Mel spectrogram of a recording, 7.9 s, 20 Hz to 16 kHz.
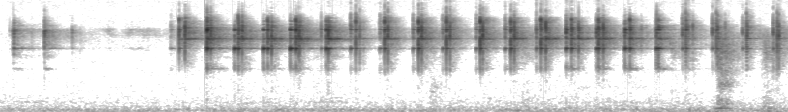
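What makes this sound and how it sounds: Long acrylic nails tap on the ribs of a hollow, ribbed, white blown-glass pumpkin with a gold stem. Three light clicks and a pause lead into a quick, steady run of bright, glassy taps. Each tap rings briefly with a clear tone near 3.1 kHz over high shimmer, 24 taps in all.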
